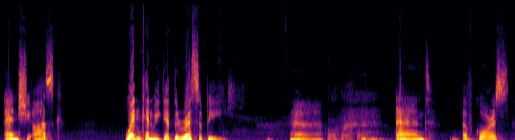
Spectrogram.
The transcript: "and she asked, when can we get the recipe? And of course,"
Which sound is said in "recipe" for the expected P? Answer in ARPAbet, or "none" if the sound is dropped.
P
